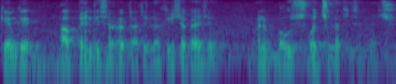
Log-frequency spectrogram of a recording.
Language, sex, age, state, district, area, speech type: Gujarati, male, 18-30, Gujarat, Aravalli, rural, spontaneous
